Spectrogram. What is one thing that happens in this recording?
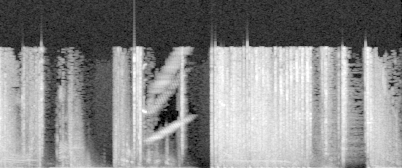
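A pair of pistols fire shots.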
